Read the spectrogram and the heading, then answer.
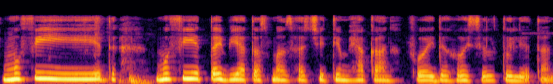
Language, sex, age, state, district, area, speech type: Kashmiri, female, 18-30, Jammu and Kashmir, Bandipora, rural, spontaneous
